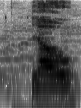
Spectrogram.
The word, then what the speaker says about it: low: He said, "Low is pronounced with an O and not an R sound." Thank you again, this helped me to improve the video's qualities. Now, I should pronounce low, low, low.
